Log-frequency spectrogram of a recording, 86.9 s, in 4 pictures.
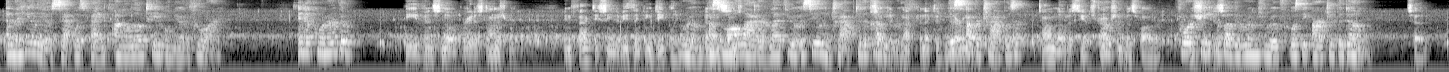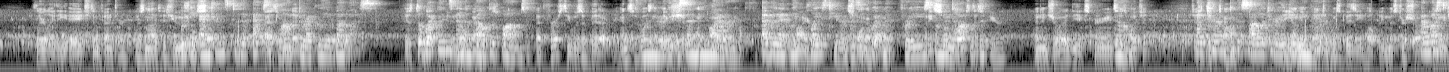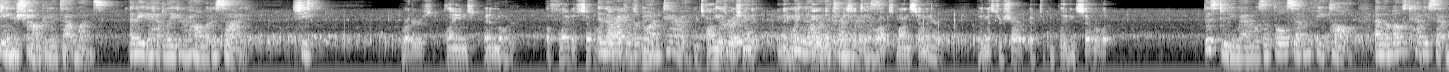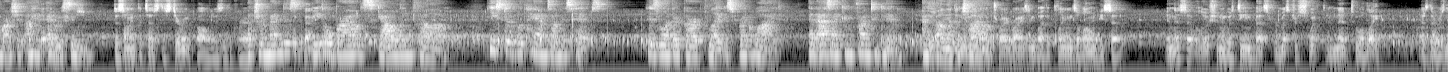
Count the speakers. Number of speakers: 2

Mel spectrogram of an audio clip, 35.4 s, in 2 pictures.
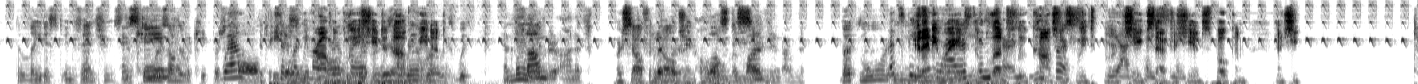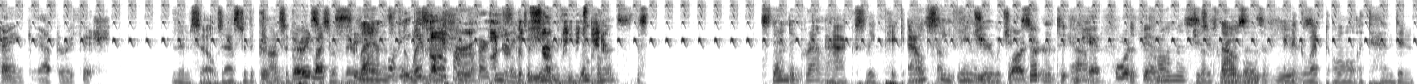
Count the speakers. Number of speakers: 5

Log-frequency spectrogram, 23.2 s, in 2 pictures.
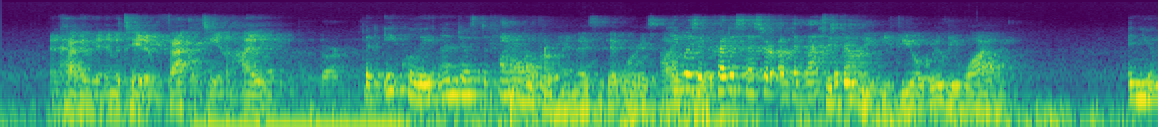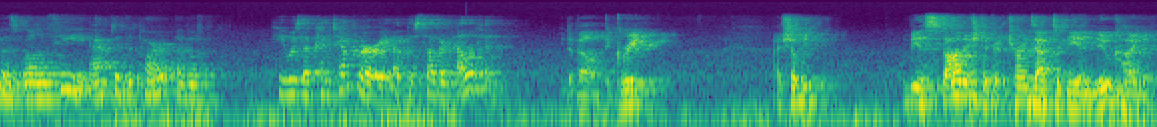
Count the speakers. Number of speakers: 5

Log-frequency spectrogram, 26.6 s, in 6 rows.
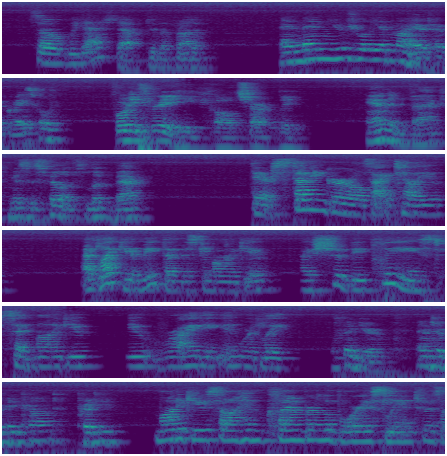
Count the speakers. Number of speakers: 5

